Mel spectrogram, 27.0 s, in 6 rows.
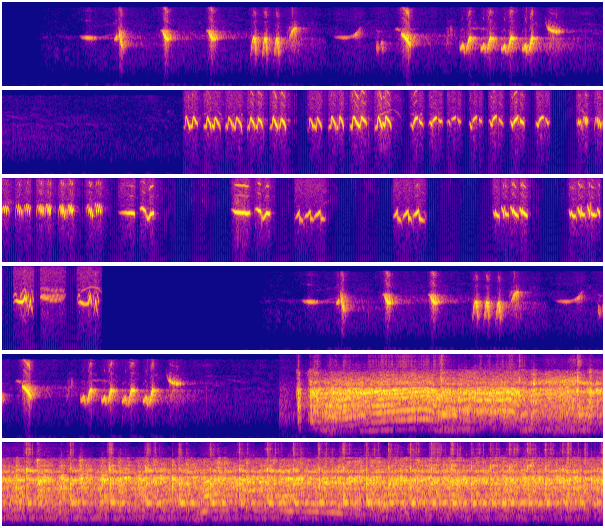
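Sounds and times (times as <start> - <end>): small birds chirping: 0.5 - 14.3, 15.7 - 20.0
faint steady hum: 4.4 - 14.3.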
